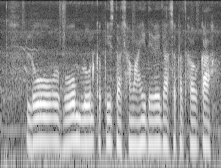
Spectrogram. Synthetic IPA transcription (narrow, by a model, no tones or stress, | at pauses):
loɦoːmloːnkəkisd̪ʱəʃamaɦid̪eʋed͡ʒasəkət̪həka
